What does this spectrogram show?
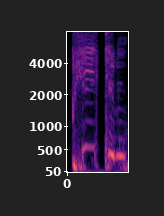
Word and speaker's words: pecan: in a while but every time I say this pie I gotta say it like my mom because this was right uh Brian can you give me some pecan pie yeah pecan pie which my mom always oh peeking pie all right mom I'll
